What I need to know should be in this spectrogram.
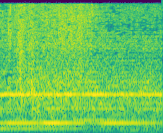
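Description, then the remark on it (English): A boat churns steadily through water, a low engine hum under a continuous rushing wash, even in level throughout the brief stretch, with no voices. “They left Babel by foot, by cart, and by boat.”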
